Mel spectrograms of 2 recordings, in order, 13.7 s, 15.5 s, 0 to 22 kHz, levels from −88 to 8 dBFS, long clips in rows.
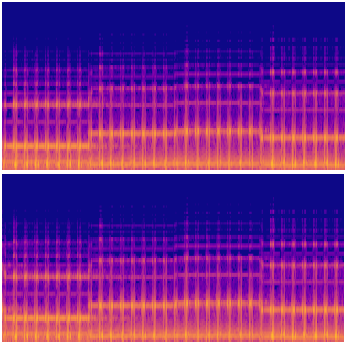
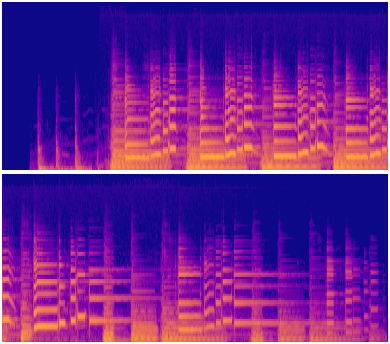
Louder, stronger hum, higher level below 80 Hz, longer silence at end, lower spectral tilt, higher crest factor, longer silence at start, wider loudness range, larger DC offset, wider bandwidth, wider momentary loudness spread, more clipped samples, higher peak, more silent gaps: about the same, -17 LUFS vs -17 LUFS; neither; about the same, -32 dBFS vs -30 dBFS; second, 0 s vs 0.2 s; about the same, -9.5 dB/octave vs -9 dB/octave; about the same, 14 dB vs 16 dB; second, 0 s vs 0.7 s; second, 2 LU vs 9 LU; neither; about the same, 6.4 kHz vs 6.6 kHz; second, 4 LU vs 19 LU; neither; about the same, -2 dBFS vs -2 dBFS; neither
